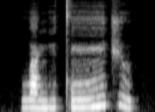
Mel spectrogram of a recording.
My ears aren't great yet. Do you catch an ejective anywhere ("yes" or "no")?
yes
